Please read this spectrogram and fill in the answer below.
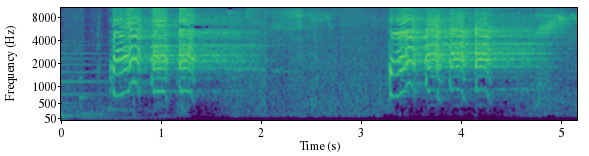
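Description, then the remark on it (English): Two loud bursts of harsh, squawking calls of the critically endangered Puerto Rican parrot, each a quick series of rising and falling notes, with a quieter pause between them and no talking. “She and her team are working to boost the numbers of this critically endangered parrot in the wild.”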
